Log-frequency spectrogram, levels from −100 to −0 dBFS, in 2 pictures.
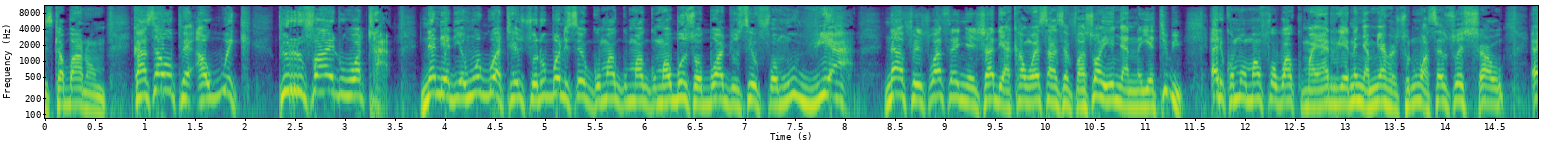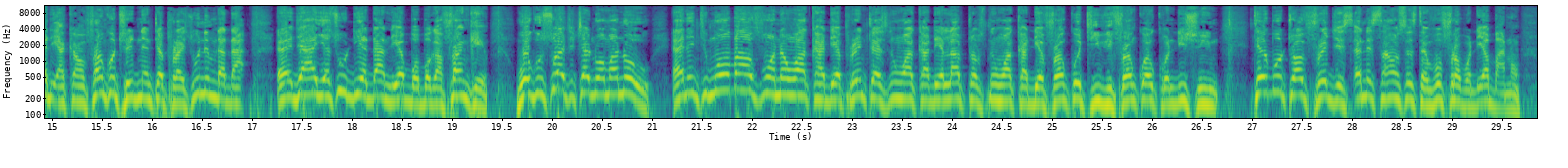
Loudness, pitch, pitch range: -15 LUFS, 185 Hz, 170-220 Hz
